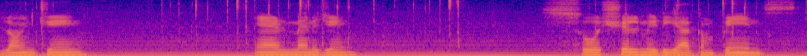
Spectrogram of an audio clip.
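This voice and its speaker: A man presenting an unscripted step-by-step tutorial, haltingly thinking aloud as he types. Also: medium pitch, completely flat delivery. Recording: home recording with clear background noise.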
